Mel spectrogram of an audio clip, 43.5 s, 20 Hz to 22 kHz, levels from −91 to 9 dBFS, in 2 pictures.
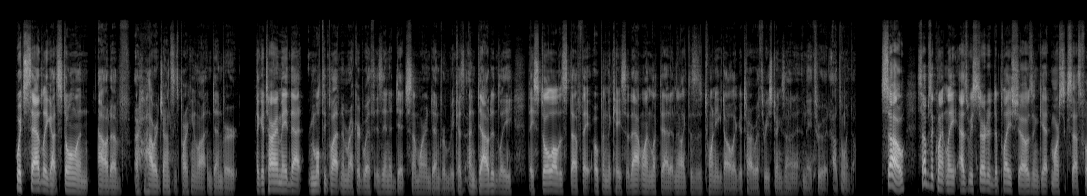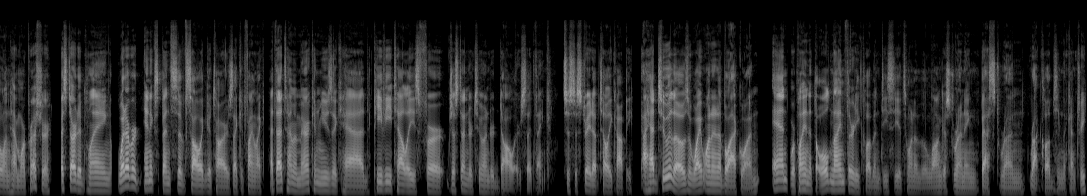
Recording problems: thin; very; fading below 550 Hz

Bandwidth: 15 kHz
